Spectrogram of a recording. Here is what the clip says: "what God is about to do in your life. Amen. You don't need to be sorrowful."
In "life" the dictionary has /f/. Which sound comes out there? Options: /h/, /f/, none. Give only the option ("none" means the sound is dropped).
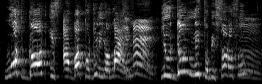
none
